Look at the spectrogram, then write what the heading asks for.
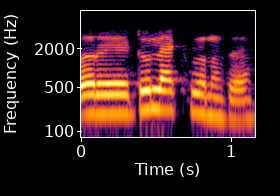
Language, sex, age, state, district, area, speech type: Tamil, male, 18-30, Tamil Nadu, Mayiladuthurai, urban, conversation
